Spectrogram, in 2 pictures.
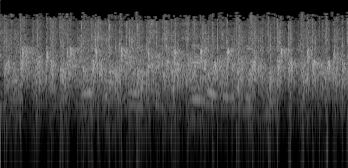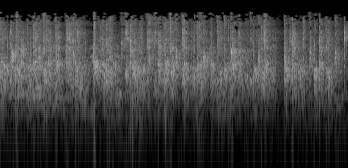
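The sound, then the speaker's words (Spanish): Audience applause at a club awards ceremony: dense, continuous clapping that stays loud and steady from start to finish. “yo creo que se merece otro aplauso a estos chicos”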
